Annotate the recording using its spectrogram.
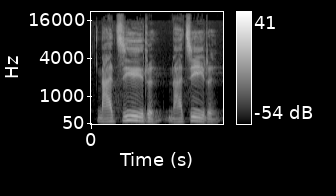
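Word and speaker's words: נזיר: 우리가 민수기를 함께 나눌 때 민수기 6장에서 나실인의 규례, 이게 이제 히브리 말로 나지르 이렇게 발음을 해요.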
